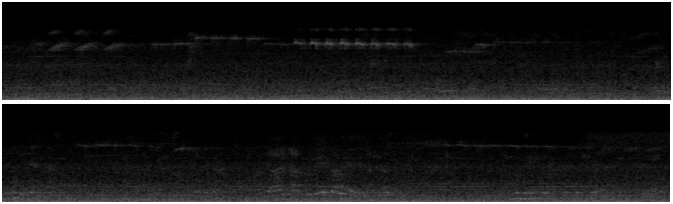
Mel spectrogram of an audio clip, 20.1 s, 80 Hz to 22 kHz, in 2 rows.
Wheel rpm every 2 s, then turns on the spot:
0, 0, 0, 0, 0, 0, 0, 0, 0, 0.
none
